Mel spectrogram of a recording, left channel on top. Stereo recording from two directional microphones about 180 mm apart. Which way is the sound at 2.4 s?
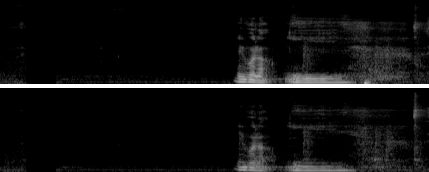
20° left (ahead or behind).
